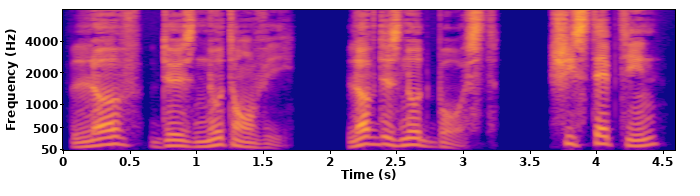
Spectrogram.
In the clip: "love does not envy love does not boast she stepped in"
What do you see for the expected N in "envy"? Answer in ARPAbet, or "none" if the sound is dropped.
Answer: none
